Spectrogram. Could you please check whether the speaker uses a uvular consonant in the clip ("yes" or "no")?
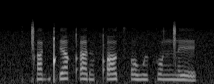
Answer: yes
